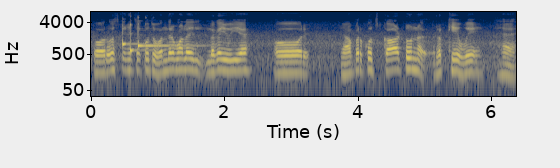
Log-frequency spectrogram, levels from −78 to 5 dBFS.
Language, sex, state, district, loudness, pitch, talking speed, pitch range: Hindi, male, Rajasthan, Bikaner, -14 LUFS, 180 Hz, 140 wpm, 155-190 Hz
